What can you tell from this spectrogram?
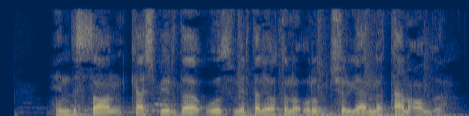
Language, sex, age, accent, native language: Uzbek, male, under 19, Toshkent viloyati, Uzbek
